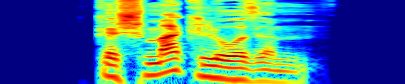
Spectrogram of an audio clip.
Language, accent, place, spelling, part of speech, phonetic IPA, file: German, Germany, Berlin, geschmacklosem, adjective, [ɡəˈʃmakloːzm̩], De-geschmacklosem.ogg
- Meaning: strong dative masculine/neuter singular of geschmacklos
